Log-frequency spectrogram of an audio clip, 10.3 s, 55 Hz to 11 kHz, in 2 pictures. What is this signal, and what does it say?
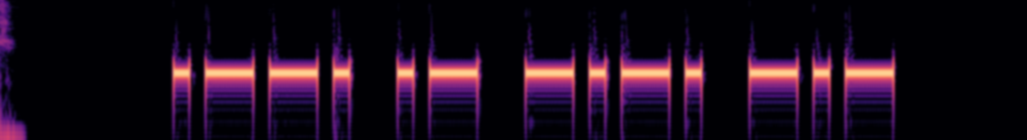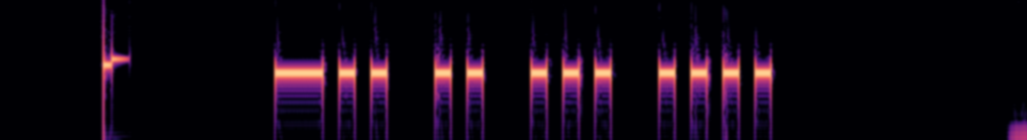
Morse code, heard as a keyed tone, about 15 wpm, 700 Hz. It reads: PACK DISH
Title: Sentences from Top 1300 Words - New Word Drill - 15wpm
